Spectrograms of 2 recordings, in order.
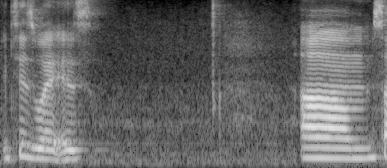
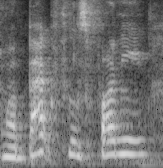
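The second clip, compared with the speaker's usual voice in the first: ordinary talk, nothing marked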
